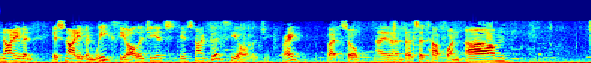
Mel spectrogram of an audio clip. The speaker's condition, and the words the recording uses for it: None; typical speech.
